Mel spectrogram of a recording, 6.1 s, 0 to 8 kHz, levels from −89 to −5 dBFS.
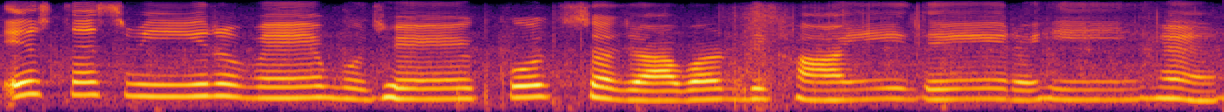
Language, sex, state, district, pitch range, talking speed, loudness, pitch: Hindi, female, Madhya Pradesh, Katni, 235-285 Hz, 100 wpm, -16 LUFS, 250 Hz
